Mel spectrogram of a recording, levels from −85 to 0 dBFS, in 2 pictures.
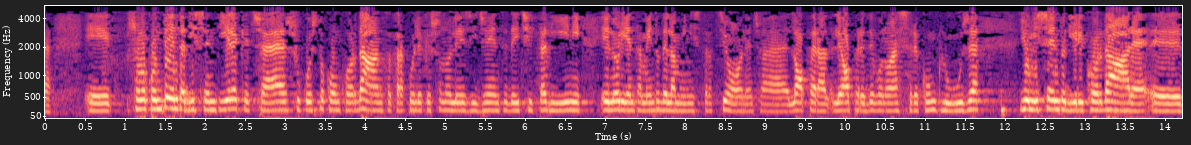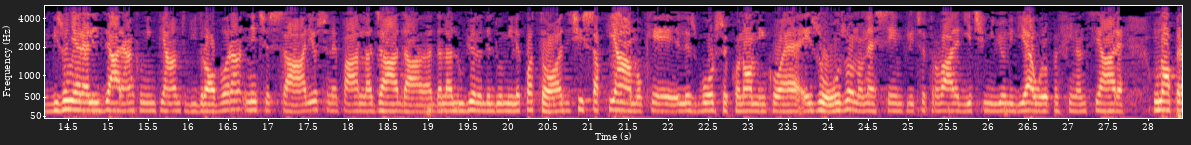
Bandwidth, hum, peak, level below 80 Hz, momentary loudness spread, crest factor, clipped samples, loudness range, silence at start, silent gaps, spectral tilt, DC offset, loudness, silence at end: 5.4 kHz; none; 0 dBFS; -40 dBFS; 8 LU; 10 dB; 1%; 4 LU; 0 s; none; -7 dB/octave; under 0.1%; -9 LUFS; 0 s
